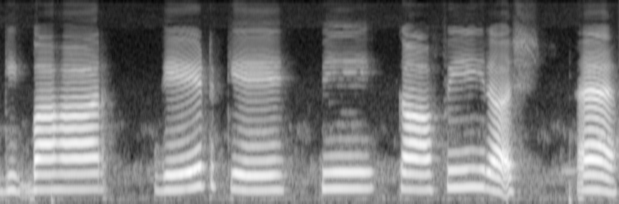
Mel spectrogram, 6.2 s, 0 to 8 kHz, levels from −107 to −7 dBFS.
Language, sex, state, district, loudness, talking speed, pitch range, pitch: Hindi, female, Punjab, Fazilka, -15 LUFS, 70 wpm, 220-240 Hz, 225 Hz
